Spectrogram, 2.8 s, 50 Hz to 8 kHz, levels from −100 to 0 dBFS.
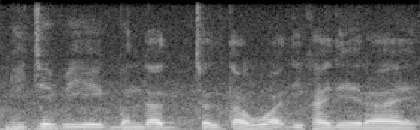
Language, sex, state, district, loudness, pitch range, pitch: Hindi, male, Gujarat, Gandhinagar, -16 LUFS, 125-130 Hz, 125 Hz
